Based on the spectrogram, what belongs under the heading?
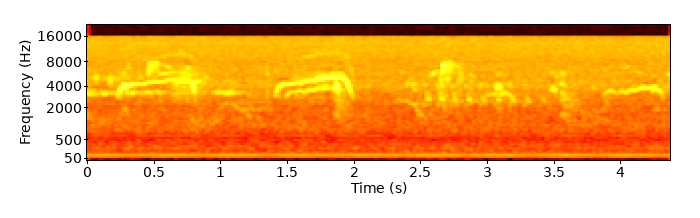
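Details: Bald eagles at the Decorah North nest during feeding on 04 01 2022, via nest camera: a few high, flat-topped whistles that drop sharply at the end, scattered faint chirps, and a persistent low hum.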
